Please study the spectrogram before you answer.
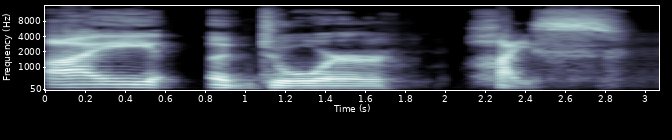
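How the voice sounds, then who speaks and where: A man's voice: on the low side, drawn-out words, bright, forceful tone, clean tone. A man co-hosting a casual podcast discussion, articulate and appreciative in how he talks.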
